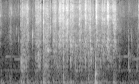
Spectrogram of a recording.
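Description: Tomato and peanut butter salad with lemon juice being mixed in a bowl: a busy run of scraping, clinking utensil strokes and wet stirring, close and fairly loud, with no talk.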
